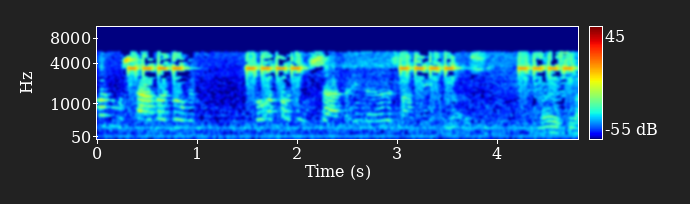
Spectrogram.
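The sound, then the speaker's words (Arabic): An alarm clock rings in repeated bursts of rapid, high-pitched beeps, each burst a short run of pulses separated by brief gaps. A man talks underneath. “المنبه يقول”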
